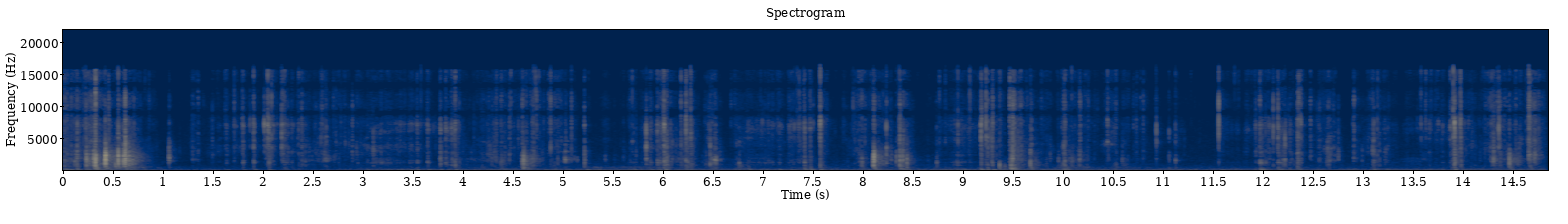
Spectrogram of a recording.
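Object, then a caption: Bar of soap. A utility knife blade cuts a solid, dry pink soap slab held in the hand into brittle shards that crumble in the palm. Dry, crisp scraping and crunching clicks come in quick irregular bursts, bright and papery with almost no low end. Each crackle stops dead with no ring.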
